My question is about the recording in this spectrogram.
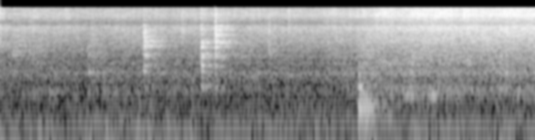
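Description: Chopped bacon and calabresa sausage with garlic and onion sizzling in a pot as diced tomato is scraped in off a plate with a metal spoon, with a few sharp spoon clicks a little over a second in. The sizzling gets louder near the end as the pan is stirred.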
